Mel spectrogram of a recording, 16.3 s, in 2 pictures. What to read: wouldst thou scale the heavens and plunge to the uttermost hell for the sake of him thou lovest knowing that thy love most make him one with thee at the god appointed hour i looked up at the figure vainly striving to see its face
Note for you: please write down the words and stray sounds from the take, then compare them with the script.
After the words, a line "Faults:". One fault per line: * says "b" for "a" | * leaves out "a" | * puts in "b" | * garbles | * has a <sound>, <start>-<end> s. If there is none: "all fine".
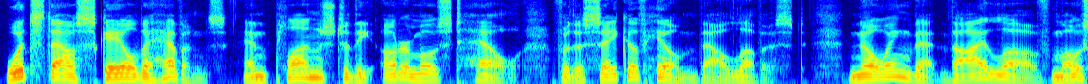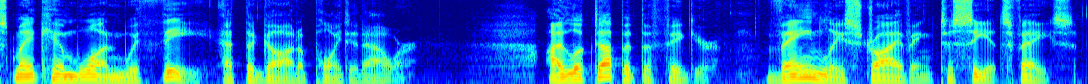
wouldst thou scale the heavens and plunge to the uttermost hell for the sake of him thou lovest knowing that thy love most make him one with thee at the god appointed hour i looked up at the figure vainly striving to see its face
Faults:
all fine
